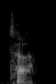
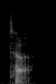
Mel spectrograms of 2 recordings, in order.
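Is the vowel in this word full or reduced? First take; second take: reduced; reduced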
